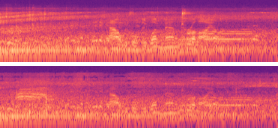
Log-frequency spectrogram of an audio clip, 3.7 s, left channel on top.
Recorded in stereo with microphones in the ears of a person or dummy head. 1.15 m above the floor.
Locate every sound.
0.0 s a vehicle: 70° left (ahead or behind); by 3.7 s 75° left (ahead or behind)
1.4 s a man speaking: 80° left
